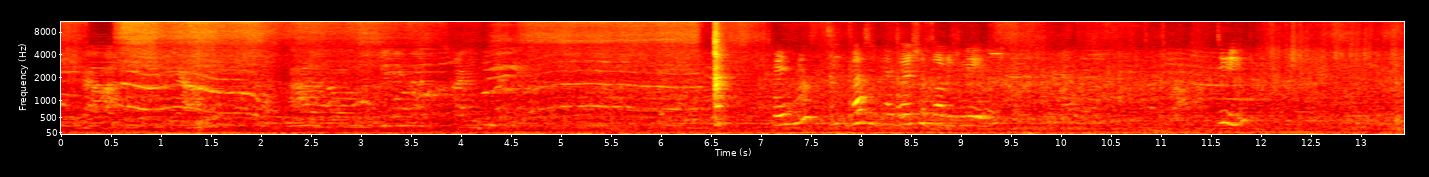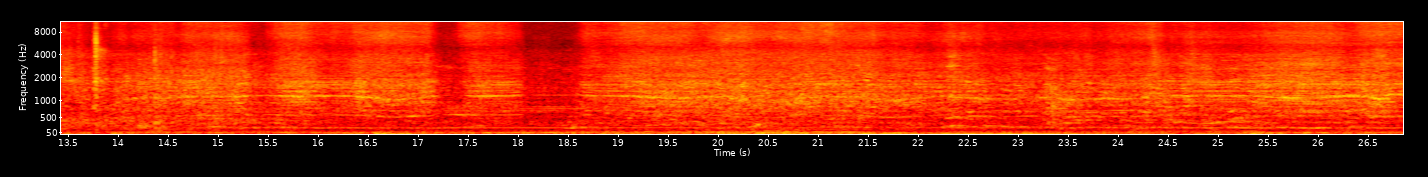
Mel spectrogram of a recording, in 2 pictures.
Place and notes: refrath, siebenmorgen, schuhgeschäft, schuhputzmaschine
nachmittags in schuhgeschäft - kind an schuhputzmaschine
soundmap nrw - social ambiences - sound in public spaces - in & outdoor nearfield recordings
